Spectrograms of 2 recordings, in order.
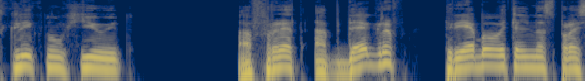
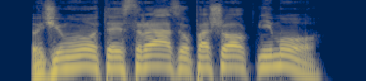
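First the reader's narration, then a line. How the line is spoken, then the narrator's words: Stern question. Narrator (Russian): строго спросил Крэмер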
